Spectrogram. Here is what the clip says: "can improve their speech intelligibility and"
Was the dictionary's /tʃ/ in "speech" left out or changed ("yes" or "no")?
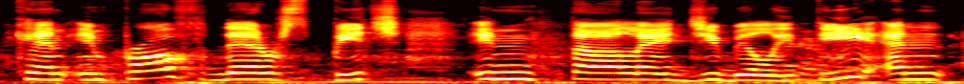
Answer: no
